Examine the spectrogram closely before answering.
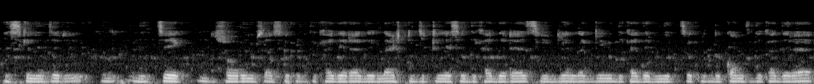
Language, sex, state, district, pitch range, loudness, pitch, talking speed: Hindi, male, Rajasthan, Bikaner, 130-135 Hz, -17 LUFS, 135 Hz, 220 wpm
